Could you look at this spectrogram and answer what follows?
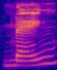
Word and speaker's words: Mang: Did you invite me on the Men's Health show because my name Mang kind of sounds like the word men?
